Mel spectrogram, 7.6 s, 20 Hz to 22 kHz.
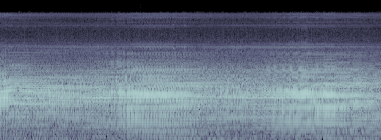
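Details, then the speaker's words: Electrical discharge recorded with ultrasound: continuous frying buzz with crackly edge and fairly regular pulsing, spectrum showing a 25 Hz harmonic at the very bottom; similar to another substation discharge file with slightly different frequency spectrum. "that sounds similar doesn't it slightly different frequency spectrum but looking at the 25 hertz way down here"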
